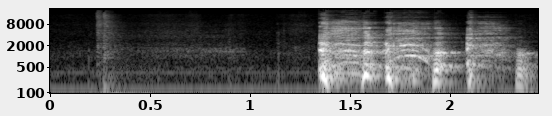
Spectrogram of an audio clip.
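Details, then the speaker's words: Persistent post-infectious cough in an adult, after a stomach bug, a hernia from vomiting and a further illness; a subtle but lingering cough still present after about two weeks, earlier much worse. "Like, I still have this, like, cough that won't go away, as you can hear. It's just, like, before it was way worse. Like, now it's, like, a very subtle cough"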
